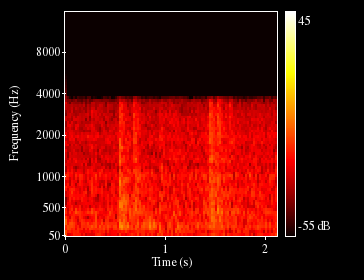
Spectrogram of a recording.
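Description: An old HP LaserJet laser printer powering on after being plugged in: two short mechanical whirring bursts over a steady low hum, fairly quiet, with no one talking.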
